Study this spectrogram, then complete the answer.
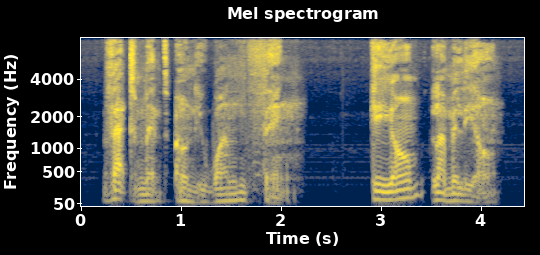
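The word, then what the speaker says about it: Guillaume Le Million: meant only one thing Gom lilon if it doesn't rhyme you're not pronouncing it right that's true out of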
